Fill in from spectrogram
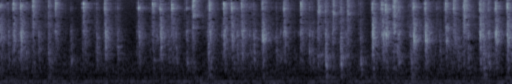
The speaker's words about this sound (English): Sorry for my very loud keyboard. Yep, clacking all over the time. All over the place, even. Just clackety-clack.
